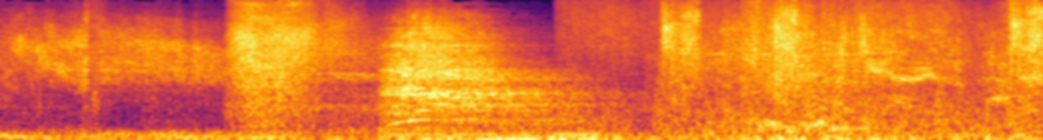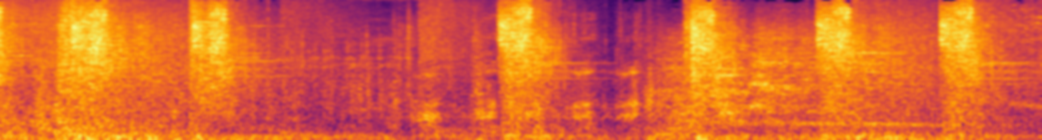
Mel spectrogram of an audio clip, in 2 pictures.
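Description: Game spells burst and crackle in short, repeated blasts.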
